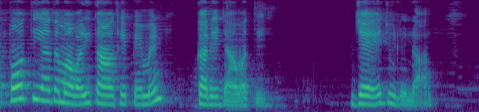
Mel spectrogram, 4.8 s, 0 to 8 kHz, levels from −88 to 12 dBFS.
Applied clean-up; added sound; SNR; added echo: neural separator model SepFormer DNS4.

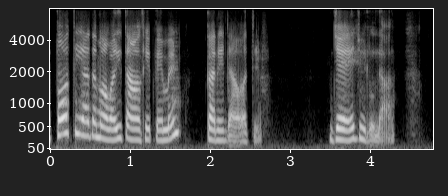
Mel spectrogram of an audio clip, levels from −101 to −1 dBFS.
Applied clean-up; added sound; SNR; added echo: neural diffusion model UNIVERSE++.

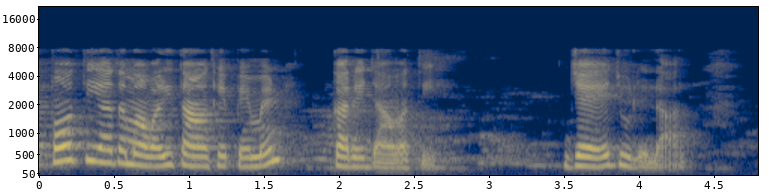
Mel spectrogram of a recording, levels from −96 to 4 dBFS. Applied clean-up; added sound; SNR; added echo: none; none; none; none.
